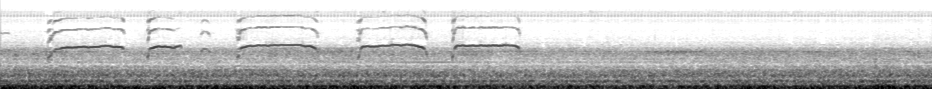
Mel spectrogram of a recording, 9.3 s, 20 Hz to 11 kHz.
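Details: Peregrine falcon at a nest at Anwil in Włocławek, Poland, on 17 May 2022 at 14:56, during feeding. Five drawn-out, even, wailing notes, each up to a second long, come in quick succession over a constant low rumble, followed by silence.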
